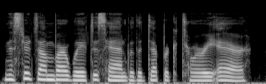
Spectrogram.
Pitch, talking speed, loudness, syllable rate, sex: 195 Hz, 205 wpm, -15 LUFS, 6.1 syllables/s, female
